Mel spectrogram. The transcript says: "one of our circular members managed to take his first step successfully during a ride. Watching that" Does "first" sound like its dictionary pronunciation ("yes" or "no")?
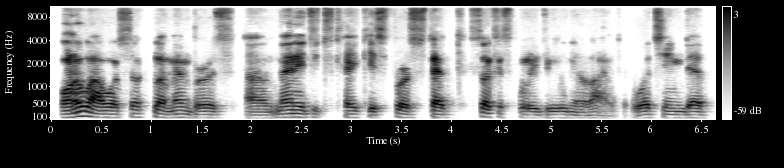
yes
